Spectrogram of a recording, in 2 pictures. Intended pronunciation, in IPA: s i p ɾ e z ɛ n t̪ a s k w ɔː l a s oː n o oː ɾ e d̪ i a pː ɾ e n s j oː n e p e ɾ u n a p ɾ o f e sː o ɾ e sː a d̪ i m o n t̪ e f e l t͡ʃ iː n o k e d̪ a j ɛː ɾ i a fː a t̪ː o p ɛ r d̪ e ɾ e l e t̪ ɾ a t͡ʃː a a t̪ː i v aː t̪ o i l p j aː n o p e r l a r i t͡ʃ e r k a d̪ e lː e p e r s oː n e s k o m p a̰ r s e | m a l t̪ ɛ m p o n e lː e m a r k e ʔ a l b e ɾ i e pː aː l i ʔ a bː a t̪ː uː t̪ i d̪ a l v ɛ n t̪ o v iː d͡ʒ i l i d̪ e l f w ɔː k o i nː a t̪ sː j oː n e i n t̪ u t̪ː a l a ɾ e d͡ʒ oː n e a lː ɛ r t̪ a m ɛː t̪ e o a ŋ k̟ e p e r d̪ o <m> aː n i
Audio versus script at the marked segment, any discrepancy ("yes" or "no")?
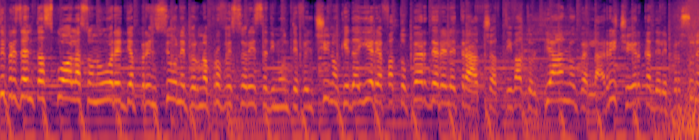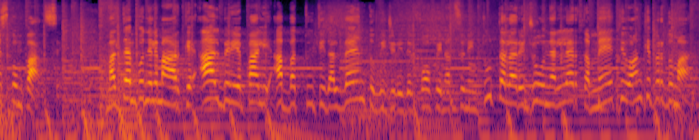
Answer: no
